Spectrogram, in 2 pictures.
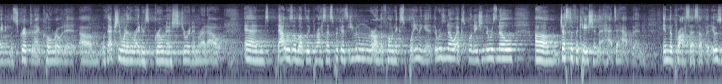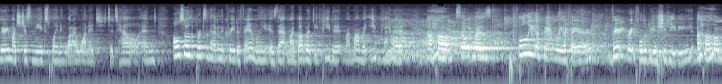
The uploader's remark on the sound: New Hollywood Live at TIFF 2018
